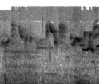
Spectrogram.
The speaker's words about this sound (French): Ah, les petits oiseaux, Il y en a plein, c'est un truc de malade. est ce que c'est cette histoire de confinement la con J'en sais rien, mais c'est hallucinant. J'ai l'impression que je suis entouré par les oiseaux.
